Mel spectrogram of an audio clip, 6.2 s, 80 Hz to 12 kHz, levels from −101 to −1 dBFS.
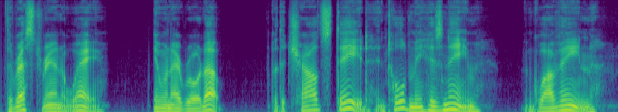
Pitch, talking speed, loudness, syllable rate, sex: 125 Hz, 165 wpm, -19 LUFS, 4.4 syllables/s, male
